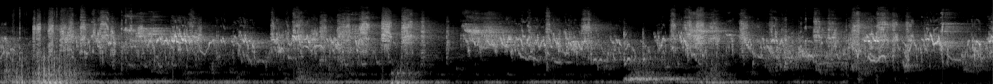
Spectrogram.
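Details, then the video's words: Continuous budgerigar chatter: rapid buzzy warbling and squeaky chirps rising and falling in waves over ten seconds, with a brief low thump near the start. "Australian beautiful birds sound 😍 budgie chirping sound 🥰"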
